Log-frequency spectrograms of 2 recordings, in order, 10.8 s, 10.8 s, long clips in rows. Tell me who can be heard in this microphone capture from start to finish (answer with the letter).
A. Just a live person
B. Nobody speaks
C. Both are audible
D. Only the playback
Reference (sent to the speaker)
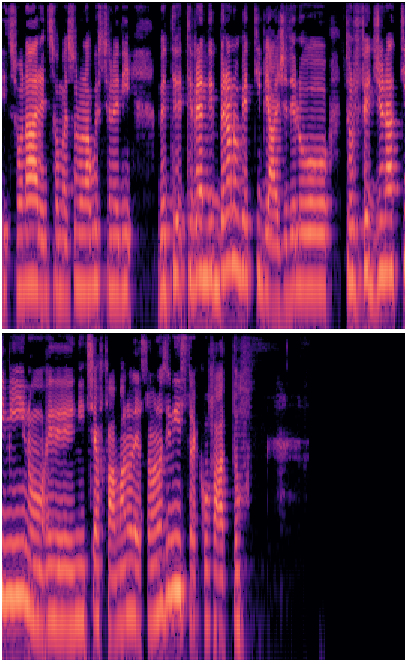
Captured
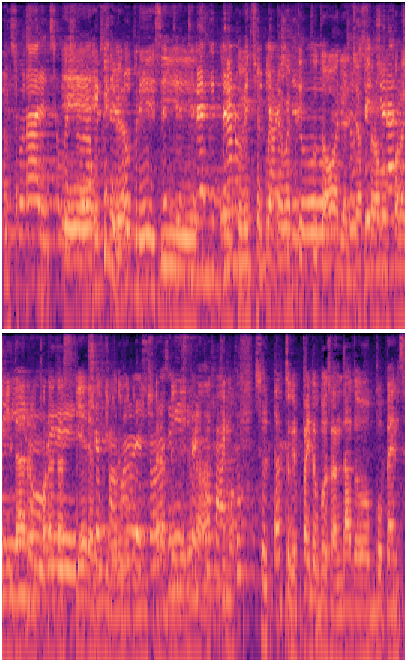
C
